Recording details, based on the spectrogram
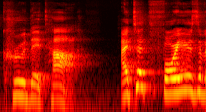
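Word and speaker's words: crudités: that's a tough one everyone gets it wrong it's pronounced crudeta I took four years of Italian it's crudites um this is a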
